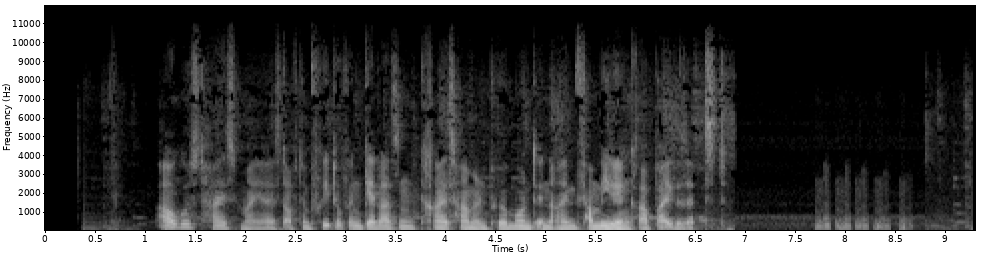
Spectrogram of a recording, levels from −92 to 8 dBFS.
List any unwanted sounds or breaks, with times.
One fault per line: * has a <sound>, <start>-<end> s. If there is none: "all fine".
* has a laugh, 7.7-8.7 s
